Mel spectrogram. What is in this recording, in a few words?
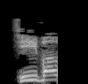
man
